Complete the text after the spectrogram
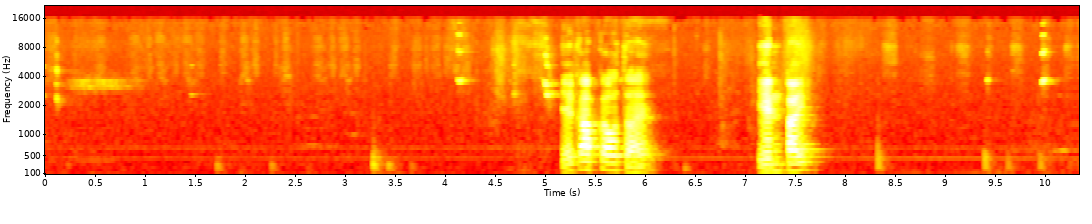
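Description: A marker squeaks faintly on a whiteboard.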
